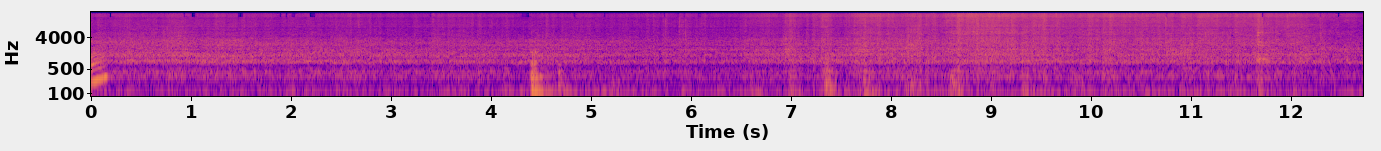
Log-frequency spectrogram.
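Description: Blanched fish cake stir-fries in a pan with cooking oil and soy sauce, sizzling steadily at moderate volume with a few scraping stirs and clinks throughout.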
